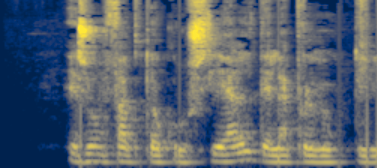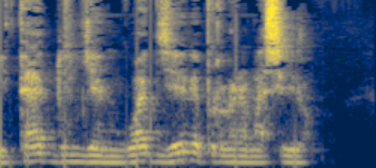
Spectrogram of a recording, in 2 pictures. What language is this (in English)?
Catalan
